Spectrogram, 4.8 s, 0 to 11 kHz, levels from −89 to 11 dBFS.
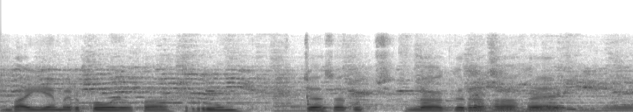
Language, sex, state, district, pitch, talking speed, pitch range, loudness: Hindi, male, Haryana, Jhajjar, 120 Hz, 140 wpm, 120-125 Hz, -16 LUFS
